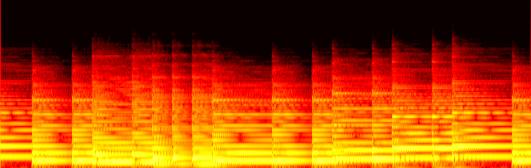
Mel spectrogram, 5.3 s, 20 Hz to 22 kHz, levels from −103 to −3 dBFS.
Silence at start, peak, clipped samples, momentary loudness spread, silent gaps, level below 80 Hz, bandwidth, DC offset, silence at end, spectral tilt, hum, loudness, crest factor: 0 s; -10 dBFS; under 0.1%; 3 LU; none; -54 dBFS; 6.6 kHz; under 0.1%; 0 s; -9.5 dB/octave; none; -23 LUFS; 12 dB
